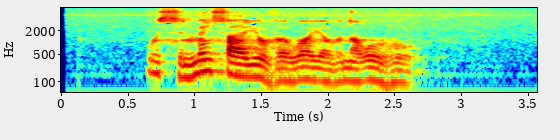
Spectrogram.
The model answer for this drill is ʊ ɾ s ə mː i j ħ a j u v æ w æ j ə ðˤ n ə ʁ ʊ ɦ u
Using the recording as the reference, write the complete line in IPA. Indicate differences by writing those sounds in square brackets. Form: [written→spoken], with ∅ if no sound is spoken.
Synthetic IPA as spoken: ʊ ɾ s ə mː [i→æ] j [ħ→s] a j u v æ w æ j ə ðˤ n ə ʁ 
